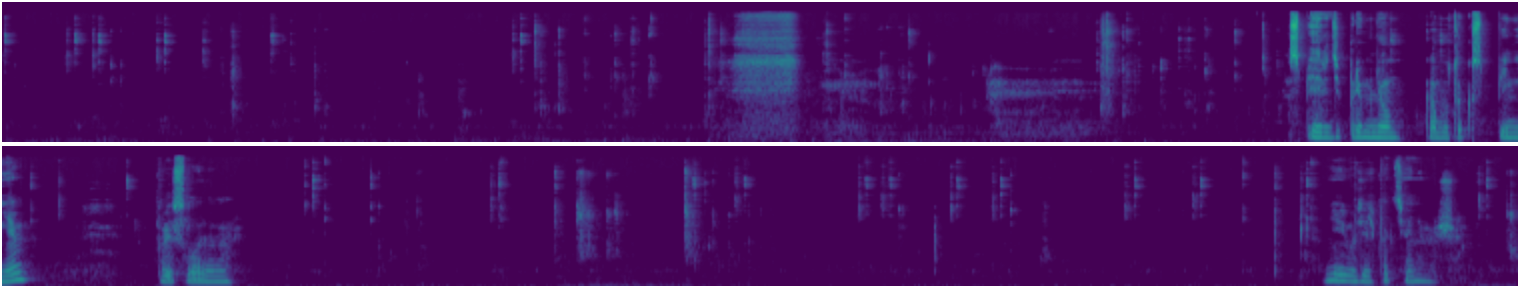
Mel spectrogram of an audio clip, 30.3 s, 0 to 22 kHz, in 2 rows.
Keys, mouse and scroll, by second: 0.0 click, 0.1 g, 0.9 click, 1.0 g, 2.6 click, 3.1 s, 5.5 z, 5.8-6.2 middle drag, 6.2 Tab, 6.4-8.0 middle drag, 8.0 Tab, 8.5-9.7 middle drag, 9.7 KP_3, 10.3 KP_1, 11.0 click, 11.2-12.5 middle drag, 12.5 g, 14.3 click, 14.4-16.4 middle drag, 16.4 click, 16.7 g, 18.3 middle click, 19.2 g, 20.1-21.3 middle drag, 21.3 KP_3, 22.0 click, 22.6 click, 22.7 g, 24.0 click, 24.1 g, 25.1 click, 25.2 g, 27.1 click, 27.5 middle click, 28.1 click, 28.2-28.7 middle drag, 28.7 g.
